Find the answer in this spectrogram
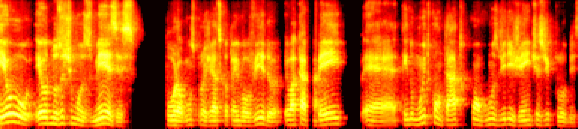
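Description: The recording is very clean with a silent background. A man talks at a moderate pace and medium pitch, with ordinary pitch variation. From Brazil, São Paulo. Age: 50s. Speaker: marketing consultant. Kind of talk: interview. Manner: halting.

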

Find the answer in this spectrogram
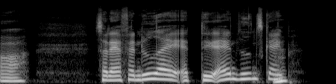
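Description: Recorded very cleanly against a silent background, a woman's dark, mellow tone comes through at a moderate pace in a dry, close sound with no echo. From Funen, Denmark (Kerteminde). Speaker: ice cream maker and food scientist. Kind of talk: interview. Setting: studio.

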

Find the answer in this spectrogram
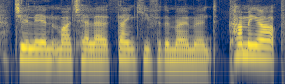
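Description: A woman speaks at a moderate pace with a fairly low pitch and ordinary pitch variation, in an unremarkable speaking voice. The sound is dry and close, with no echo. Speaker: podcast host, magazine editor. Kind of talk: magazine-style podcast hosting. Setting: studio. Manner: formal.

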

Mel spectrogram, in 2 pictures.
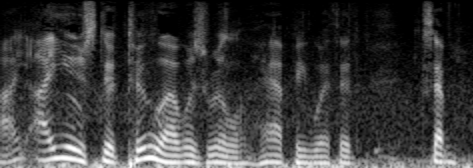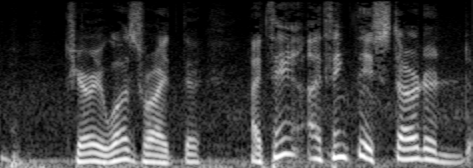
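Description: A fairly high-pitched man with lively intonation at a moderate pace, long, frequent pauses and noticeable background noise. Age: old. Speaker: horticulture expert, radio co-host. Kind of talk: call-in radio show. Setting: live radio broadcast from a nursery. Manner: halting.

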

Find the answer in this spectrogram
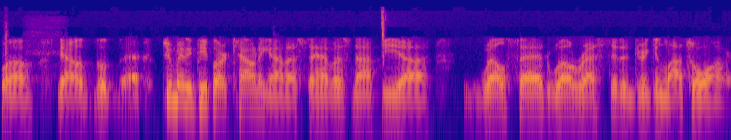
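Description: A man with an unremarkable speaking voice talks at a moderate pace and medium pitch, his loudness very even throughout. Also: ordinary pitch variation. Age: 50s. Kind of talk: casual interview. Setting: late-night recording.

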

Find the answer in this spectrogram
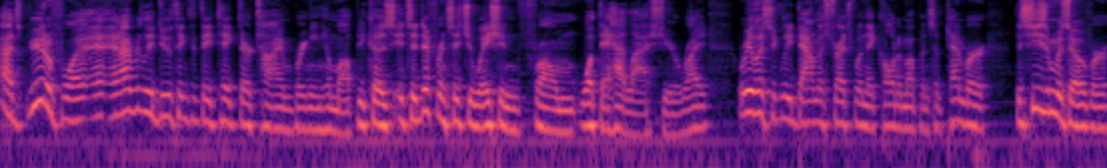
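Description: A man with a fairly high, somewhat breathy voice speaks very fast with lively intonation. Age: 20s. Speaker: sports podcast host. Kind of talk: casual chat.

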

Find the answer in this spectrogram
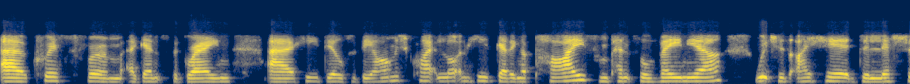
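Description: Fairly low female voice with a British accent, monotone and flat in intonation, moderate in pace, with big swings in loudness. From England. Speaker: event organizer. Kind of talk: casual interview.

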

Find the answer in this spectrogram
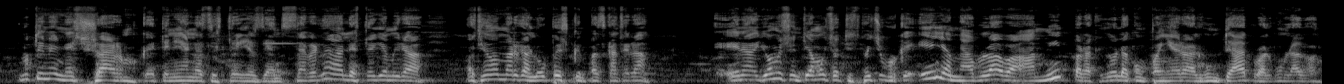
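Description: High-pitched male speech at a moderate pace, with ordinary pitch variation, audible room echo and noticeable background noise. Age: 80s+. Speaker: entertainment journalist. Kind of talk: interview. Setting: live broadcast at a conference.

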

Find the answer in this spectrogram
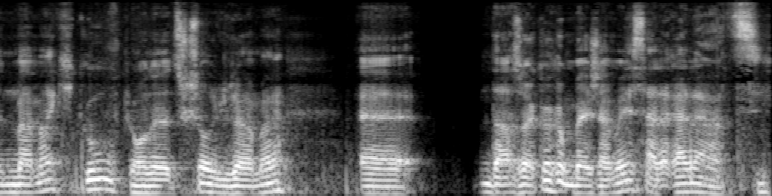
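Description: The man's fairly low voice shifts in pitch by an ordinary amount as he talks at a moderate pace. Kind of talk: casual chat. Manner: often loud.

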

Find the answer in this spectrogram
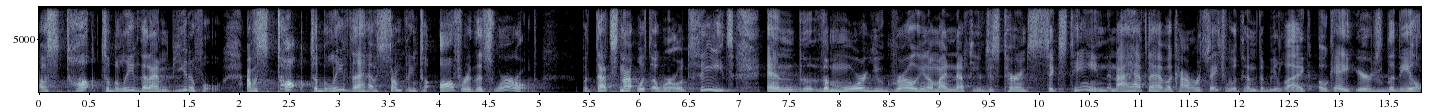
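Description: With an American accent, a man talks in a high pitch at a fairly quick pace. His pitch swings very widely. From South Philadelphia, US. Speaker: puppeteer and actor. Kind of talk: interview. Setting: studio.

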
